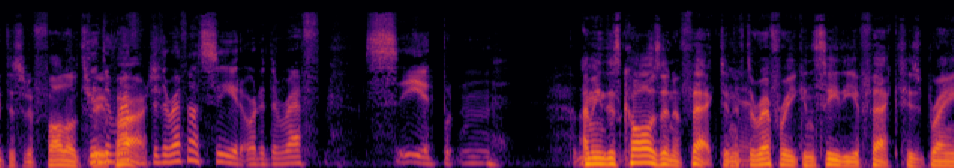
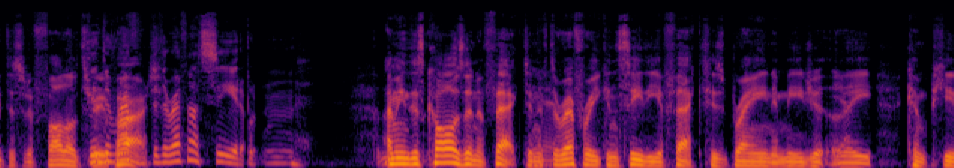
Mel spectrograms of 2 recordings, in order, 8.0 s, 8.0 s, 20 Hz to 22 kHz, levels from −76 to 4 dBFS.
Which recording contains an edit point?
second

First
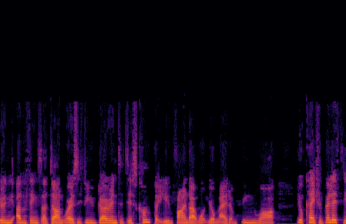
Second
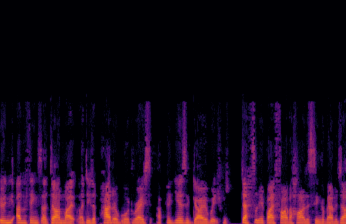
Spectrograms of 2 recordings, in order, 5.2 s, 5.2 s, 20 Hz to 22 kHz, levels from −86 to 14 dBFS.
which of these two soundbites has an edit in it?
first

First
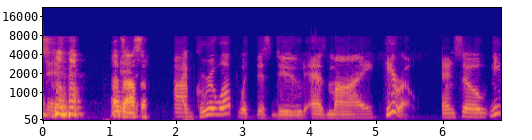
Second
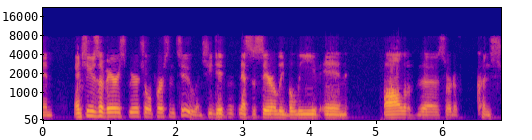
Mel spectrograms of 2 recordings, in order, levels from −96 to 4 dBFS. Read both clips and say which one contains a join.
first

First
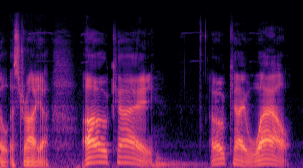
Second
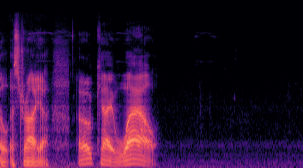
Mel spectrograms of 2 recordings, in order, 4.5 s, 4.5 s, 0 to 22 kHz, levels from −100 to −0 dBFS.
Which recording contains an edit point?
second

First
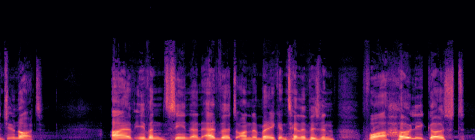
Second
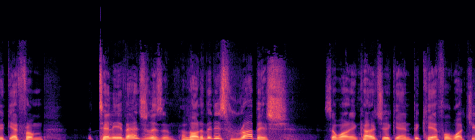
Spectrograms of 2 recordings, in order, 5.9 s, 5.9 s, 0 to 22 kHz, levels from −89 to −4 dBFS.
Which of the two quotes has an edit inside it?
second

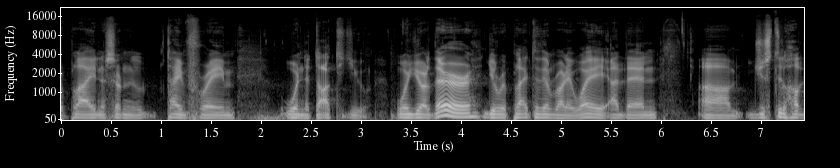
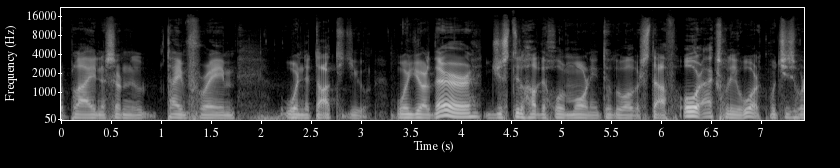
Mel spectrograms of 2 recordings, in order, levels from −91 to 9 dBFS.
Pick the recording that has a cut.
second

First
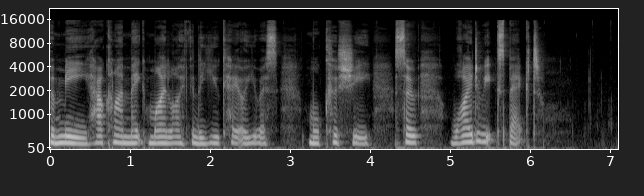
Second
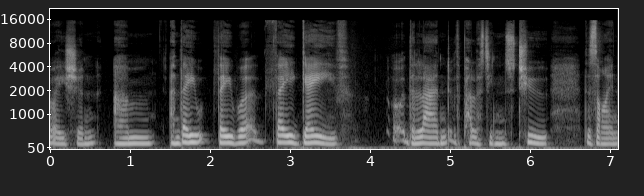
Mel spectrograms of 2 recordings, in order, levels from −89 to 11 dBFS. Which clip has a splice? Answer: first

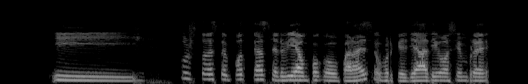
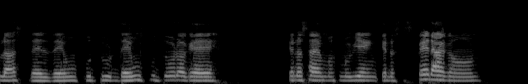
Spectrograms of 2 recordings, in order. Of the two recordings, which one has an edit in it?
first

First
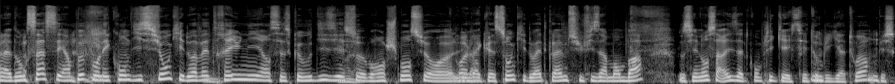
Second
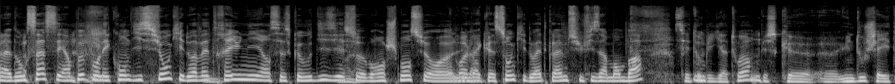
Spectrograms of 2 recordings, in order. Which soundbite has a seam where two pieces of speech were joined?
second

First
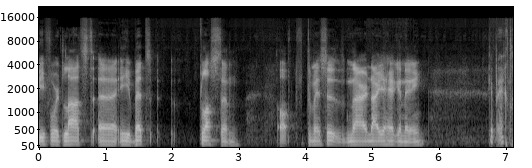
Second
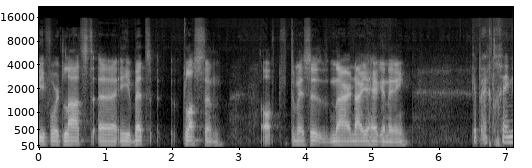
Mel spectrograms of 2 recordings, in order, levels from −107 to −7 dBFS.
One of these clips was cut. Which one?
second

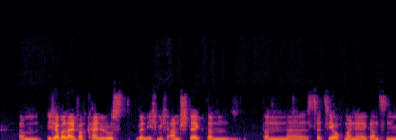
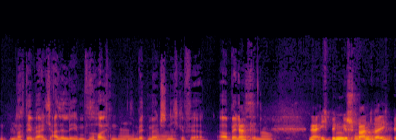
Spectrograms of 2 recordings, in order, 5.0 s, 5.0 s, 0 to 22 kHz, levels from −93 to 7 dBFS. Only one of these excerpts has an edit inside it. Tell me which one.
second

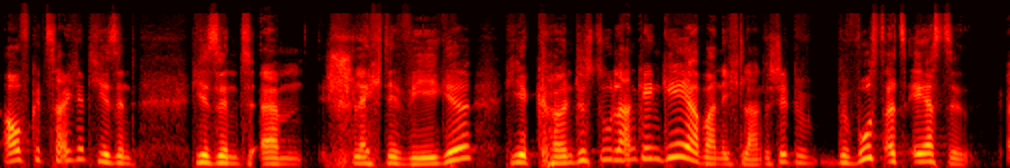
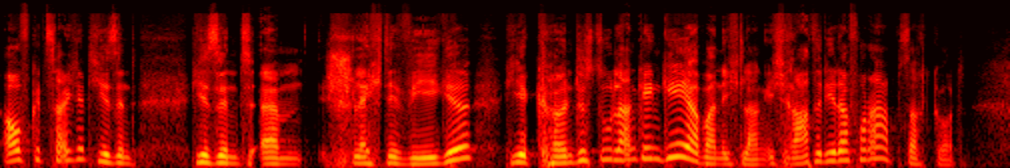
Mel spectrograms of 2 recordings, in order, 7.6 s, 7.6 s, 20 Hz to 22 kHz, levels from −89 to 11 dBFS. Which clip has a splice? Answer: first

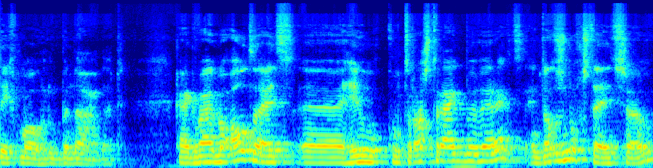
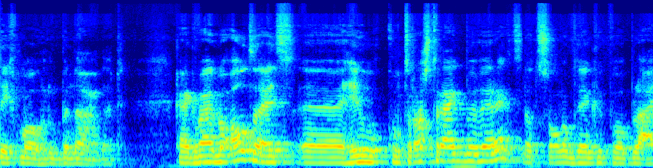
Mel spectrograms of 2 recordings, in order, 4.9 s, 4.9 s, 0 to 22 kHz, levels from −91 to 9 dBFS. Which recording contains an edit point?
second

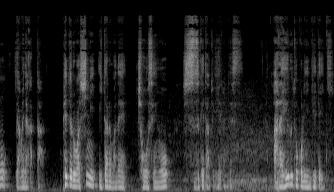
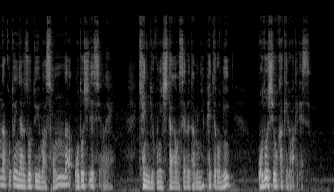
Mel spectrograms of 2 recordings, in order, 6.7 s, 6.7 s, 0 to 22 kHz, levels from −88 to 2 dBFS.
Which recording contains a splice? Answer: first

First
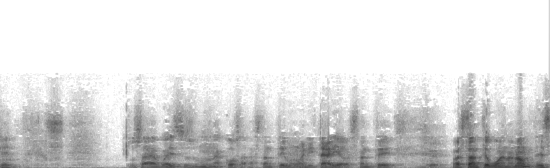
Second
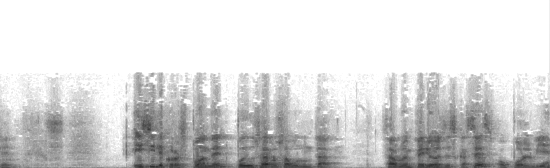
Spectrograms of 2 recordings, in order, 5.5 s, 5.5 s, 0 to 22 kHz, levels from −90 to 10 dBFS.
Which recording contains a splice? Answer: first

